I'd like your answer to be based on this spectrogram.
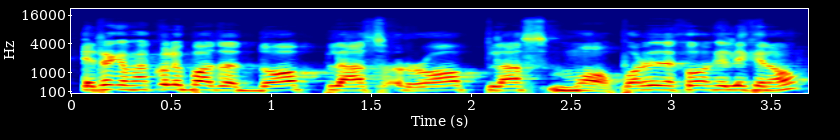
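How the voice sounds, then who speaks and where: A man's voice: high-pitched, level tone, rapid-fire, a bit bright. A man teaching an admission coaching lecture, dictating notes and asking the class questions he answers himself. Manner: asks the class questions and answers them himself, repeats key terms; uses everyday comparisons to explain.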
